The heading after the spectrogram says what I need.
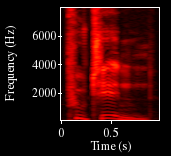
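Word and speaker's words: poitín: poutine whatever poutin alcohol poutin it but it's pronounced poutin guys it's uh anglicized as poutin or pin is a traditional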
